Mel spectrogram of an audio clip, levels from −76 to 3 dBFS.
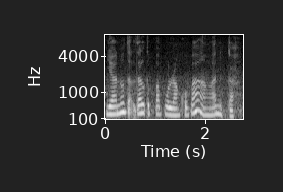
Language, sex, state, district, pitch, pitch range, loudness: Garo, female, Meghalaya, North Garo Hills, 215 Hz, 195-240 Hz, -14 LUFS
